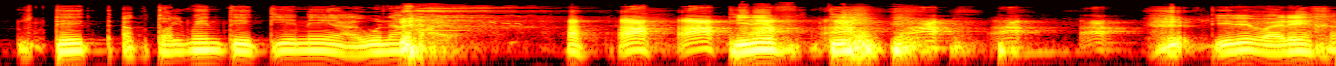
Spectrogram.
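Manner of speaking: real laughter. Real, not acted. Teller recalls blood donor interview, cracking up laughing. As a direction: try to get the question out through laughter. Cracking up while retelling the question.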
